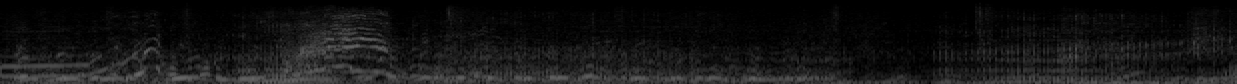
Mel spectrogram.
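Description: A clamour of spotted hyenas and lions at a contested kill: hyenas chattering and giving rising and falling calls over low lion growls and snarls.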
